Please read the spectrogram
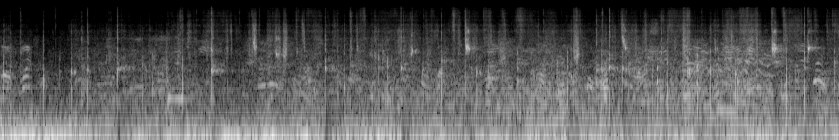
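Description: Pickleball paddles hitting a hollow plastic ball back and forth in a doubles rally: a run of sharp pops, some close together, over a steady low rumble and crowd chatter.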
